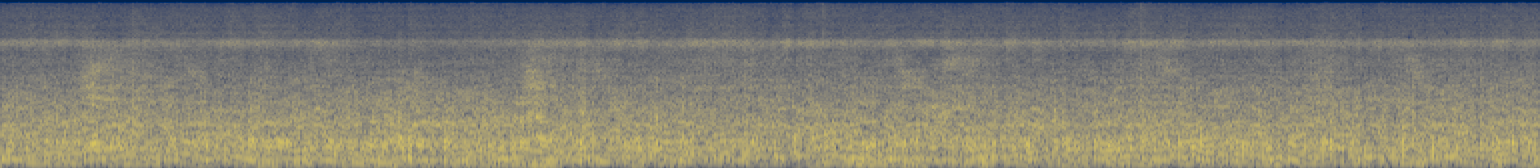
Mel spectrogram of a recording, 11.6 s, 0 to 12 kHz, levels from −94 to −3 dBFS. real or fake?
fake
